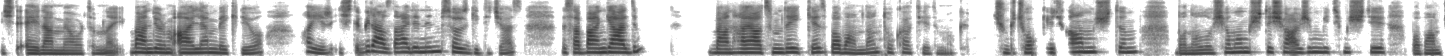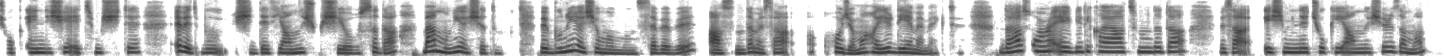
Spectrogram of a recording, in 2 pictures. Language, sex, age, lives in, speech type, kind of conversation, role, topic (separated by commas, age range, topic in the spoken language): Turkish, female, 40-44, United States, conversation, advice, user, Suçluluk hissi yüzünden aileme ve arkadaşlarıma hayır demekte neden zorlanıyorum ve bunu nasıl daha rahat yapabilirim?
